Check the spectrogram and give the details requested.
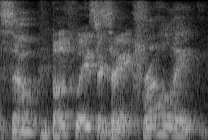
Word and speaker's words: Crowley: TV shows and stuff, they all say Crowley, and but if you go back to how Crowley wrote about himself, he jokes that it's Crowley, it rhymes with holy, but of course he was not anything but.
